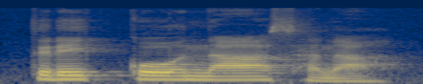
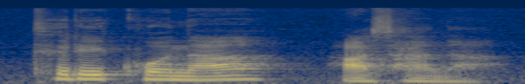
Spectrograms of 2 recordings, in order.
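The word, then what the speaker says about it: त्रिकोणासन: 아주 대표적인 동작인데이 동작을 인도 고대어 산스크리트어 발음으로 하자면 드립고나사나 대충 이런식이 됩니다 근데 영미권에서는 이런 식으로 발음을 합니다 그리고 한국과 일본에서는 트리코나 아사나 이렇게 발음합니다 무슨 차인지 아시겠나요이 아사나라는 단어를 한국과 일본에서만 이렇게 분리를 해서 발음합니다 하지만 인도에서는 그 누구도 이런 식으로 발음하지 않습니다 이게 뭐가 문제냐고 생각하시는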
